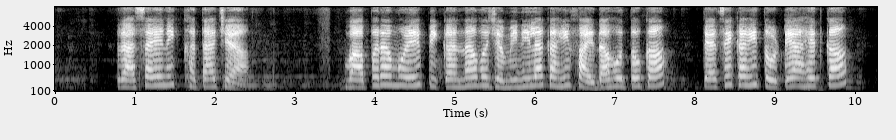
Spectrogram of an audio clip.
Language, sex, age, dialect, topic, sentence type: Marathi, female, 31-35, Northern Konkan, agriculture, question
